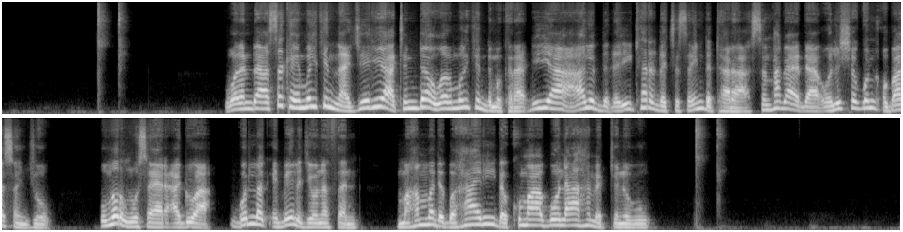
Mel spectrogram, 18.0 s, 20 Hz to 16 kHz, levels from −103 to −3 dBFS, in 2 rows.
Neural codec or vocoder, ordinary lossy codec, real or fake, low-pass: codec, 32 kHz, 1.9 kbps, SNAC; Opus, 24 kbps; fake; 14.4 kHz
